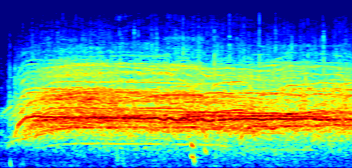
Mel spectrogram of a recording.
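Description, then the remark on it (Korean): A standing ovation: a crowd bursts into sustained applause and cheering that swells within the first half-second and holds steady and loud, a dense wash of clapping and voices with no speech on top. “기립박수 감사드리고요.”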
